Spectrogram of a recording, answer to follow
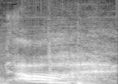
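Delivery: sudden high yelp of surprise and pain; startled yelp. Acted. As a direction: yelp as something hits you. Hit by a ball unexpectedly.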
